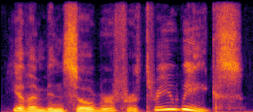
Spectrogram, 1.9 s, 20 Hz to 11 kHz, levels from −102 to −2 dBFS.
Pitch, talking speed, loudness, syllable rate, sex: 195 Hz, 220 wpm, -16 LUFS, 5.1 syllables/s, male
